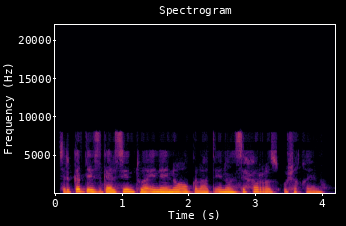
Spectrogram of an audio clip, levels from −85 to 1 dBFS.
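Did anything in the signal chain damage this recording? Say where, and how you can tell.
Yes. Opus compression runs through the whole clip at the codec stage, most likely from a low-bitrate encode. Nothing remains above about 8.2 kHz, and the speech has a rough, grainy texture rather than swirling gaps. That points to Opus's music mode at a bitrate near 12 kbps. With so few bits, the encoder keeps each band's overall energy but fills the detail with folded copies of lower bands or with noise, which leaves the damage heavy.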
